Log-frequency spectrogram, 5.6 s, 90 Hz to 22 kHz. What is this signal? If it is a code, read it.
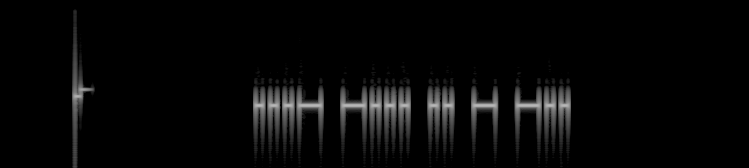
Morse code, heard as a keyed tone, about 22 wpm, 700 Hz. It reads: VBITD
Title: Code Groups - 5 Letters - 22wpm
